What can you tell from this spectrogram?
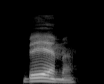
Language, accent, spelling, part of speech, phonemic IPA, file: French, France, BM, noun, /be.ɛm/, LL-Q150 (fra)-BM.wav
- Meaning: short for BMW (automobile)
